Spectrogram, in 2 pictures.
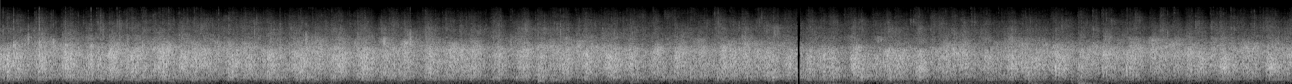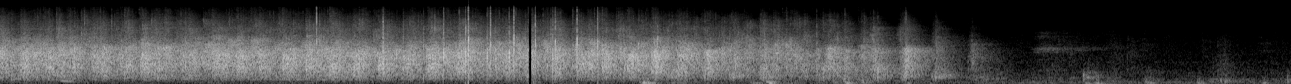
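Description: Theatre audience applauding steadily, then tapering off about two seconds before the end.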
